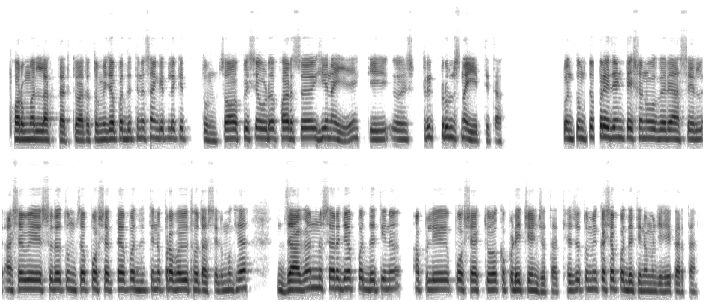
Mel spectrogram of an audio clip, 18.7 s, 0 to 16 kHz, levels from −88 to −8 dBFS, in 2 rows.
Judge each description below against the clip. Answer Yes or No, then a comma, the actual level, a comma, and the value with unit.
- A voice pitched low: No, medium, 185 Hz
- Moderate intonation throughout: No, narrow, 2.3 semitones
